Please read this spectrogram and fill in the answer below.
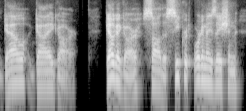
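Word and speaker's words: GaoGaiGar: Oh, okay, that's how it's pronounced. Gao Gaigar.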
